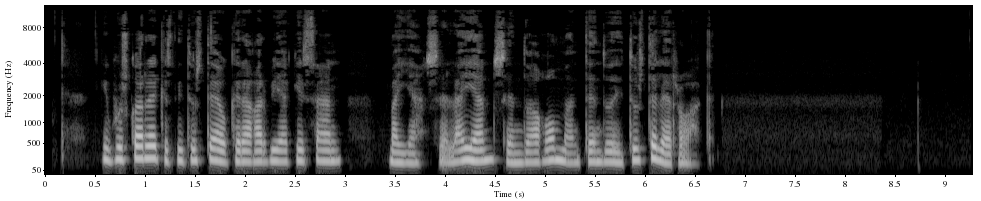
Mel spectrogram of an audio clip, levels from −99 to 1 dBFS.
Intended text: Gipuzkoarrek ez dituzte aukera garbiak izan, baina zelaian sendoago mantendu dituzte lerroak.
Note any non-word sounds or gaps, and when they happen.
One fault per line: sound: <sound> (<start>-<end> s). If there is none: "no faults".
no faults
